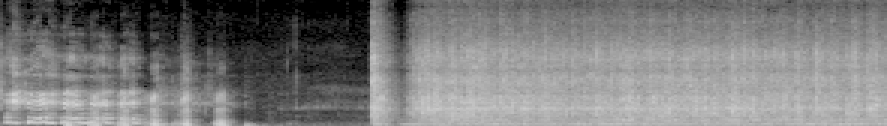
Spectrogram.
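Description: Vitamix blender switched on about two and a half seconds in, running steadily at low speed as it grinds broken graham crackers and sugar into crumbs.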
